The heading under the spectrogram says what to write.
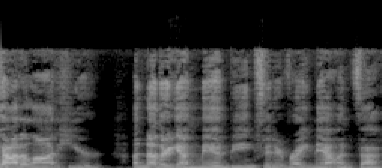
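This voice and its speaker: At a moderate pace, a woman talks in a put-on character voice. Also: fairly high pitch for a woman. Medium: read story. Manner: warm, brisk.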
